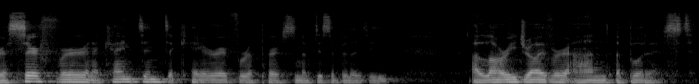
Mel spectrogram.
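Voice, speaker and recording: An actor playing a naive, brooding seventeen-year-old boy in a confiding, halting radio play monologue. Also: on the low side, dark tone, natural voice. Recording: long hall-like reverb.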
